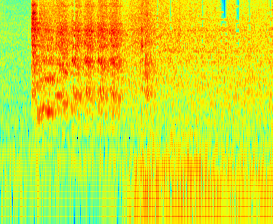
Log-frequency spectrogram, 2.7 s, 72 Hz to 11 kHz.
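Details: 2002 Lexus IS300 first start after replacing the clutch, rear main seal, pilot bearing and throw-out bearing. The starter catches quickly and the engine fires cleanly into a smooth, steady idle.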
